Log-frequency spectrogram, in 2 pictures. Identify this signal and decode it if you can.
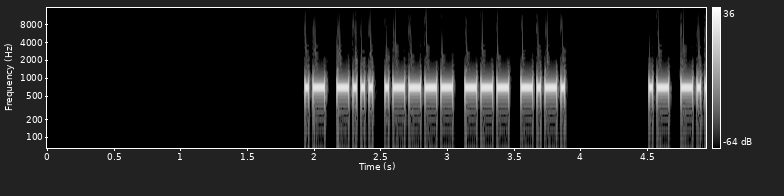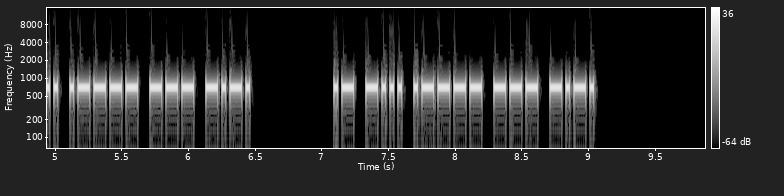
Morse code, heard as a keyed tone, about 40 wpm, 700 Hz. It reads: AB1OC AB1OC AB1OC
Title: USA Call Signs - 5 Characters - Repeated 3x - 40wpm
